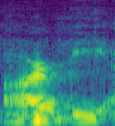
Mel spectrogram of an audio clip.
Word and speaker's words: Arbi: And Arby's? – No, it's Arbi. It's like a meats. Middle Eastern name.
